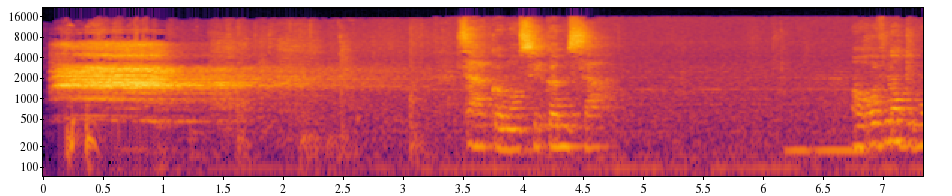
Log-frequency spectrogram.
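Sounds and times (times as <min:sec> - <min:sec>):
carrion crow cawing: 0:00.0 - 0:02.9
speech: 0:00.2 - 0:00.6, 0:03.7 - 0:04.8, 0:06.8 - 0:07.3.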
